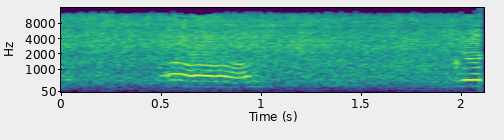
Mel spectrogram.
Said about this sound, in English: Here comes a big one. This is the Mediterranean Sea, everybody. Mediterranean Ocean, whatever it's called.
